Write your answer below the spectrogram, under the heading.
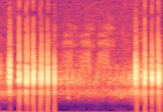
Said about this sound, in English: The isolated sounds of river bugs. Or fish grunts. Wait, fish grunt? Very bizarre.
